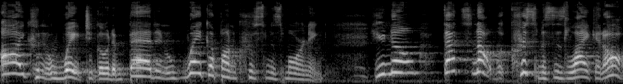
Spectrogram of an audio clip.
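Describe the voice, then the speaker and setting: Putting on a squeaky character voice, a woman speaks at a moderate pace with an extremely high pitch and very wide pitch swings. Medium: read story.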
